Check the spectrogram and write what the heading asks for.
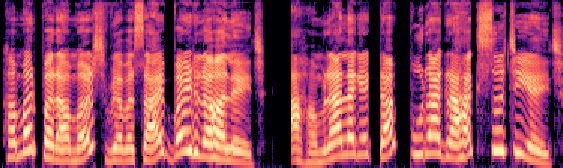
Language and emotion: Maithili, happy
